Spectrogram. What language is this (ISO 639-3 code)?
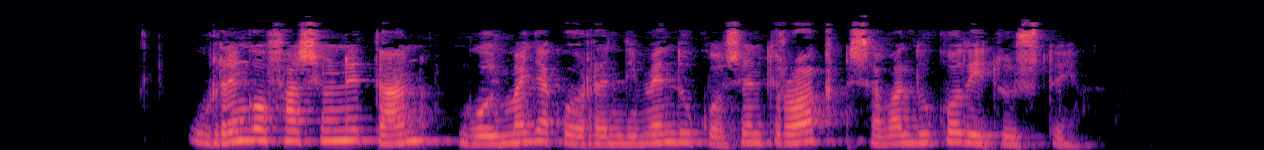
eus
